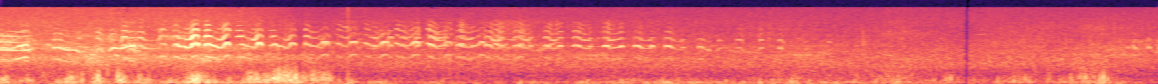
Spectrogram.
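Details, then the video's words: Geese in a meadow on Ameland, the Netherlands: clear, nasal wavering honks repeated in quick succession, loudest at the start and fading out, over a bed of wind noise. "een weiland vol ganzen"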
